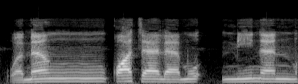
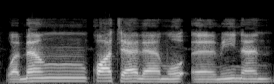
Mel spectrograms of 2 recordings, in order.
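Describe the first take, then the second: First: The hamza is held cleanly without any bounce. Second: The hamza is released with an echoing bounce. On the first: The speaker calls it right. "Give it a little bit of time. Properly sound it" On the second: The speaker calls it wrong. "This is قَلْقَلَ"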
